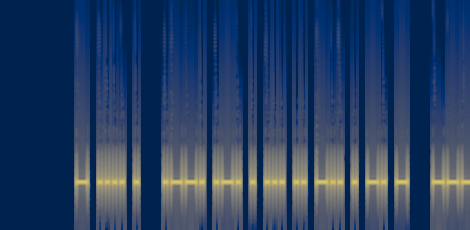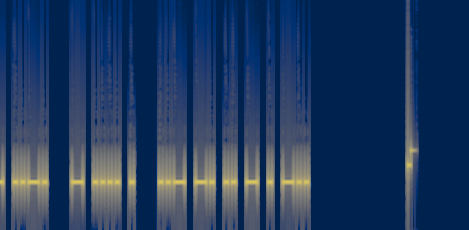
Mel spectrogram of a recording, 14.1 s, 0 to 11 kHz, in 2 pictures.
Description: Morse code, heard as a keyed tone, about 21 wpm, 700 Hz. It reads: THE PRESIDENT OF THE UNITED
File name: practice / 22wpm / Build A Phrase - 5-Word Phrases - 22wpm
